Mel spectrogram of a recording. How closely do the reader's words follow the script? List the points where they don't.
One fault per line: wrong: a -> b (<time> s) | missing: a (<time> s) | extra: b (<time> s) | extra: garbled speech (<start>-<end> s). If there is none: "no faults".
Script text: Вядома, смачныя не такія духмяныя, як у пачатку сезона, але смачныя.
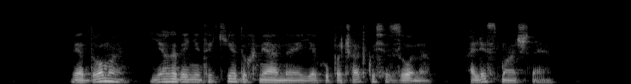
wrong: смачныя -> ягады (1.6 s)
